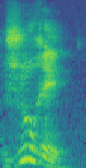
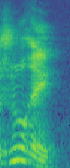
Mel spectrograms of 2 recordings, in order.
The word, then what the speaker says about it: jouerai: du verbe jouer je jouerai attention ici il y a un e qu'on ne prononce pas demain je jouerai demain tu joueras demain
